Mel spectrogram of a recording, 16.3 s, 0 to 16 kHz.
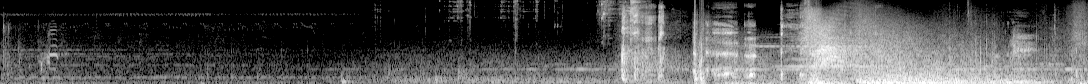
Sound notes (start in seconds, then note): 9.6 gasping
